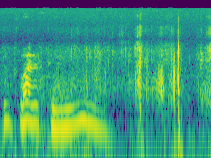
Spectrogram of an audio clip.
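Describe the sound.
A swearing duck in Australia imitating human speech: two short, voice-like phrases with a gliding, hoarse pitch, followed by a few sharp clicks and soft rustling noises.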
